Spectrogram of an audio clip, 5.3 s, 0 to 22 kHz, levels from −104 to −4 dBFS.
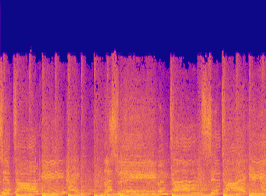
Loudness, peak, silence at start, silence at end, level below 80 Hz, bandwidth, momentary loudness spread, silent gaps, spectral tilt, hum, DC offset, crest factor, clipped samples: -17 LUFS; -6 dBFS; 0 s; 0 s; -24 dBFS; 16.5 kHz; 3 LU; none; -3.5 dB/octave; none; under 0.1%; 12 dB; under 0.1%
